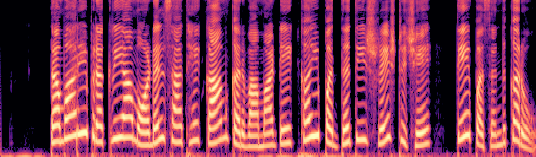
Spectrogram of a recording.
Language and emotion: Gujarati, neutral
